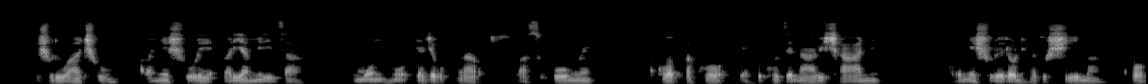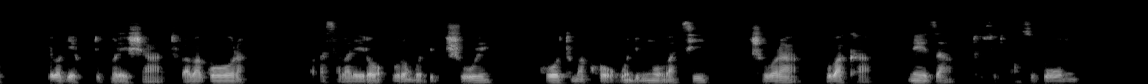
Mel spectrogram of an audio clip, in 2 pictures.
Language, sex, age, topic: Rundi, male, 36-49, education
